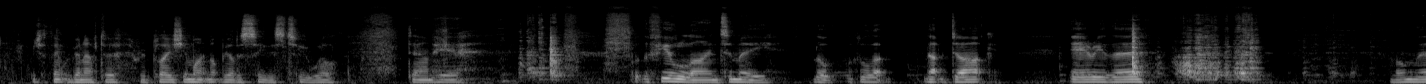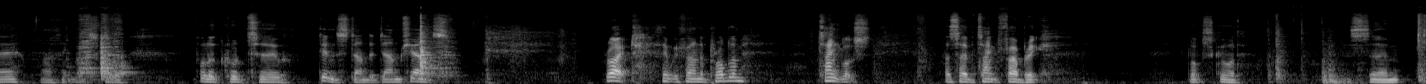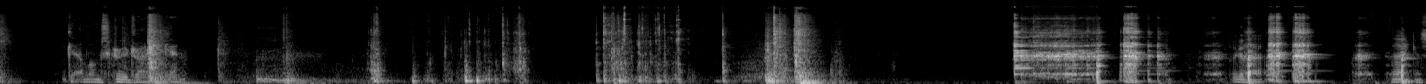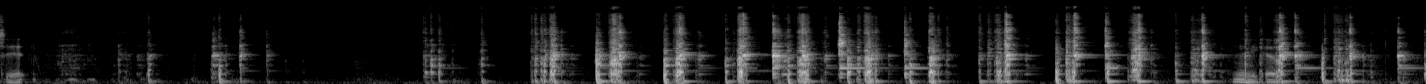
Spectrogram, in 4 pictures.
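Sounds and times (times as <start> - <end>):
hand brushing scraping rub: 3.6 - 4.5, 5.2 - 6.4
screwdriver scraping inside metal tank: 11.2 - 13.6, 14.8 - 15.6, 18.4 - 18.9, 38.7 - 42.7, 43.4 - 45.5, 47.0 - 57.0
hand tools clattering in drawer: 18.5 - 18.8, 34.5 - 35.4, 48.1 - 57.0.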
